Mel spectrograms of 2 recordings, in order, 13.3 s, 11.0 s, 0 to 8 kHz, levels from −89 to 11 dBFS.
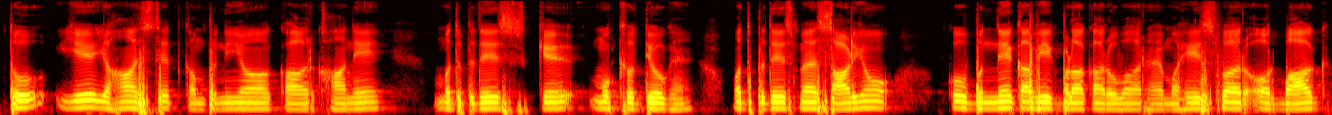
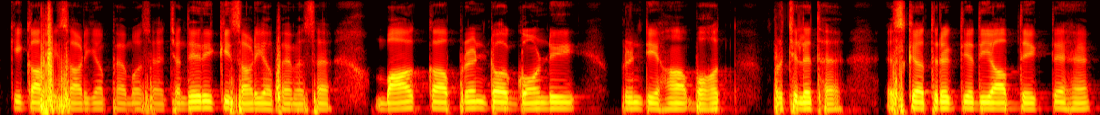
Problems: constant background noise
